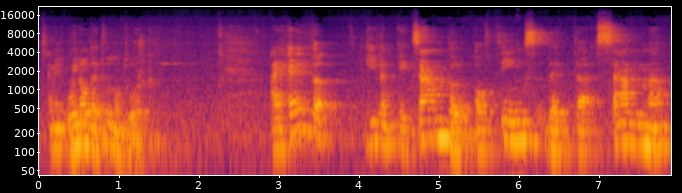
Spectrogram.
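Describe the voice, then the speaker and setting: Lively intonation at a very slow pace, with audible room echo and noticeable background noise. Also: man. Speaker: conference speaker, physicist and computer scientist. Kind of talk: conference talk. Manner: hesitant, many filler words.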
